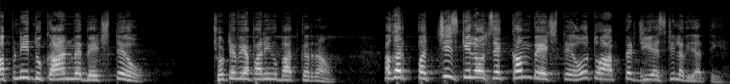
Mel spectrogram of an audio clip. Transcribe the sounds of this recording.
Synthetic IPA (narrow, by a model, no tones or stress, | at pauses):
ɐpnid̪ʊkaːnmẽbeːt͡ʃt̪eɦoː | t͡ʃʰoːʈeʋjaːpaːɾĩkobaːt̪kɐɾːɐɦa̰ɦṵ̃ | ɐɡəɾpɐtːʃiːskɪlosekɐmbeːt͡ʃt̪eɦot̪oaːpːɐɾd͡ʒiːeːsʈilɐɡd͡ʒa̰ːt̪iɦɛː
